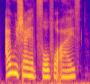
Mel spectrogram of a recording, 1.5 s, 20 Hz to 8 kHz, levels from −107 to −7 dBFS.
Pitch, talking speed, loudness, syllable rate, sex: 225 Hz, 240 wpm, -17 LUFS, 6.0 syllables/s, female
